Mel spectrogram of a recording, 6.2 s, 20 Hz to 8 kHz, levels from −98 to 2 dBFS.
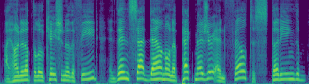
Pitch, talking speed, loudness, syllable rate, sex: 170 Hz, 215 wpm, -17 LUFS, 4.9 syllables/s, male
